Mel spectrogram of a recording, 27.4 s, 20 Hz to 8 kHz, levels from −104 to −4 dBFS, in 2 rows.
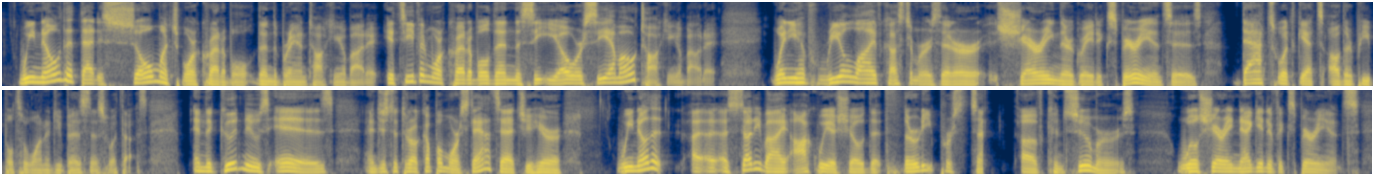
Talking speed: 185 wpm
